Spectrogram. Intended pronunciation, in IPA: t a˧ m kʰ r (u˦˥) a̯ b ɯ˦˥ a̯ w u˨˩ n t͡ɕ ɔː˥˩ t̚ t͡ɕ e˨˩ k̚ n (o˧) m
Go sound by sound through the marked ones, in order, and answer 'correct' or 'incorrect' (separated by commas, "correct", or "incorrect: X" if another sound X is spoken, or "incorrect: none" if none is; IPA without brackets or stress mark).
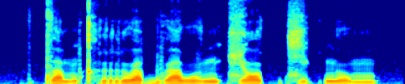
incorrect: u˥˩, incorrect: o˨˩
